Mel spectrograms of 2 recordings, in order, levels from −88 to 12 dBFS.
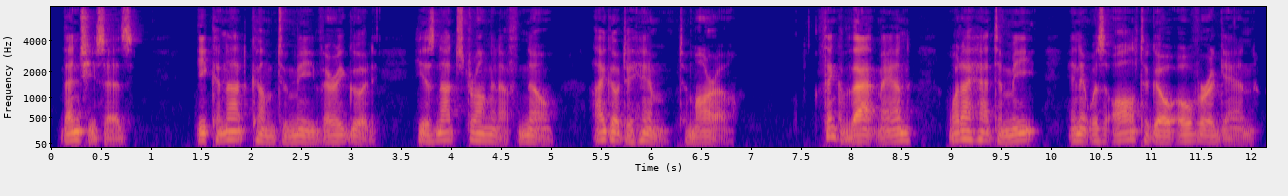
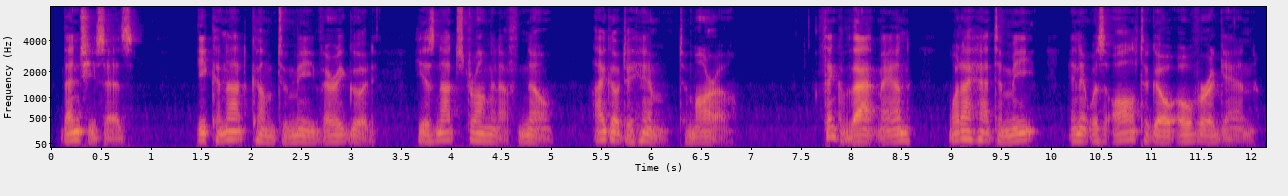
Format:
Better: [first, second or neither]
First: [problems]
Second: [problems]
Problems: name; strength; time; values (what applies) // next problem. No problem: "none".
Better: first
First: none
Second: noise reduction (neural separator model SepFormer DNS4)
